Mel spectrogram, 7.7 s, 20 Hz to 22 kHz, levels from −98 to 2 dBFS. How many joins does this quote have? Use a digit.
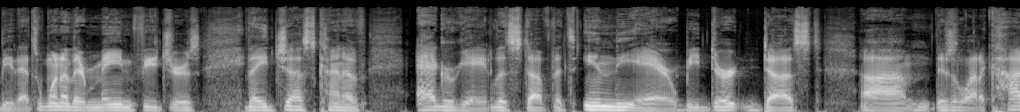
3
